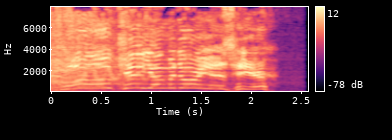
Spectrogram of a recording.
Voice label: Surprised; All Might

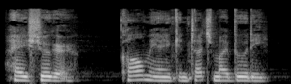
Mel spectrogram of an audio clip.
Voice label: Sweet Girl Voice

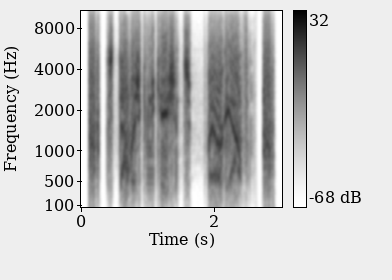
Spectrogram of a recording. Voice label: Radio VOICE; Quake2

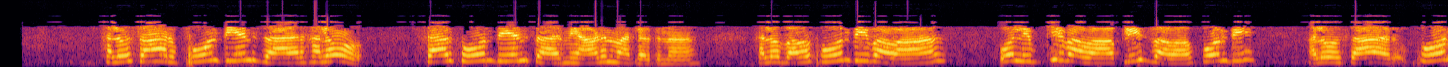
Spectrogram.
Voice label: Female - Hello Sir

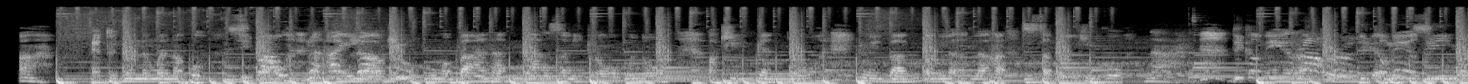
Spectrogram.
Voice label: Rap

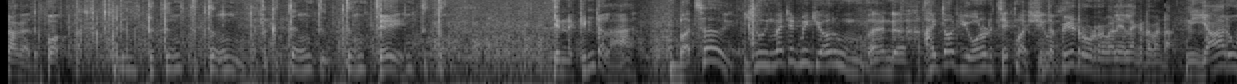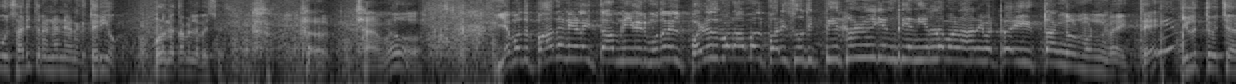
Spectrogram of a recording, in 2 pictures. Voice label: Tamil Dialogs; Ayan

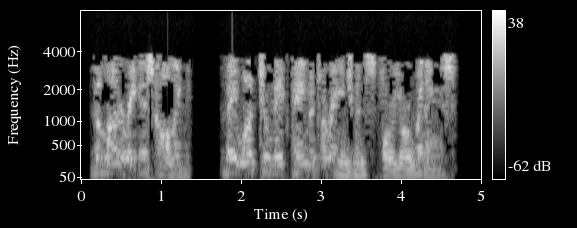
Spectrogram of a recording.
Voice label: Robotic Voice

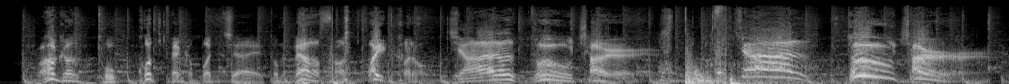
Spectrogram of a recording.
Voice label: Dialog

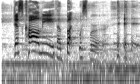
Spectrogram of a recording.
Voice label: Butt Whisper

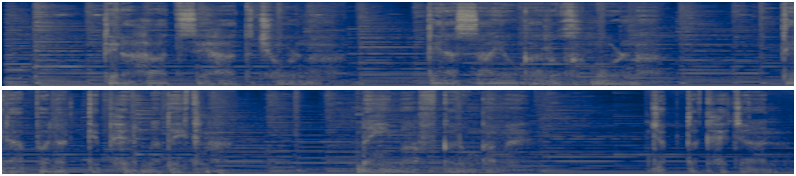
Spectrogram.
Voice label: Poem Sad

